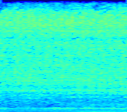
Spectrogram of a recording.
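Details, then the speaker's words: Ford Focus that cranked but would not start, fixed by replacing a blown fuse (cause of the blown fuse unknown); it now starts on a quick crank and settles into a steady, even, smooth idle with no stumbles or knocks. "Quick look at the engine and crank it over. There we go, good now. Always try the easiest things first."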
